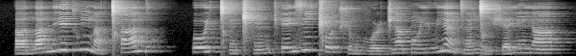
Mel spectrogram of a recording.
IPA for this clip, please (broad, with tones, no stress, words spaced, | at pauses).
a˩na˧˥n je˥dṳ˥ŋnã˩ ǀʰã˧˥d | o˧˥j ǀʰẽ˩ǁʰẽ˩˧nʈʰe˧˥jzĩ˥ ǁo˧dʃo˩ŋ vo˩ɭd͡ʒã˧pũ˧ jṳ˧˥j ɛ̃˩˧d͡zɛ̃˩˧ ŋ͡ǀi˩ʃɛ˩˧jĩ˧jã˧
